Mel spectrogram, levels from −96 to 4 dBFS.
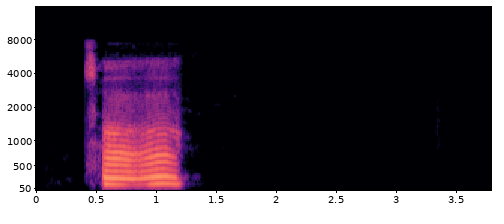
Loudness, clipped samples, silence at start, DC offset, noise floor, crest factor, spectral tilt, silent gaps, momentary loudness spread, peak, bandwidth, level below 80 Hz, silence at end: -22 LUFS; under 0.1%; 0.4 s; under 0.1%; under -90 dBFS; 20 dB; -7.5 dB/octave; none; 10 LU; -8 dBFS; 8 kHz; -68 dBFS; 2.6 s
